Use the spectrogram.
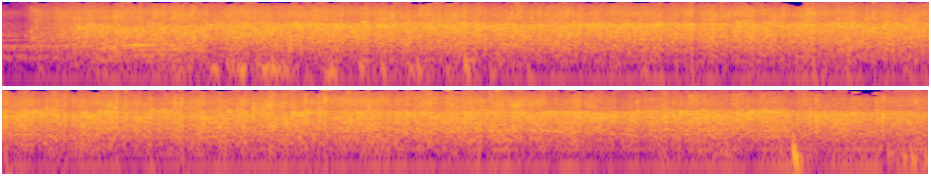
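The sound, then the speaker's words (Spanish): Sustained applause from a large audience, given to the Lord, a dense, steady clatter of many hands clapping at an even loudness for the whole stretch, with no voices standing out. “¿Puede usted darle un aplauso al Señor?”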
